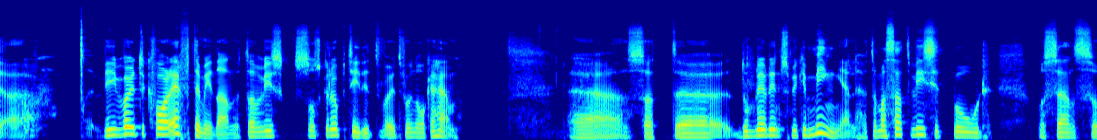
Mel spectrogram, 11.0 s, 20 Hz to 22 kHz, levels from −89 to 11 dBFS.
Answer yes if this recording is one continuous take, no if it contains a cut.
yes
